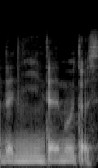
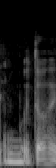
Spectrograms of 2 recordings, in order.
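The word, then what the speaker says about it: Dany Mota: Euh, mais déjà à l'époque, enfin j'avais mal prononcé son nom. Euh, c'est pas Dani Mota c'est Dani Mota et ça,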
